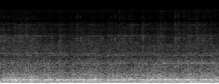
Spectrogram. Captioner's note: loud humming sound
